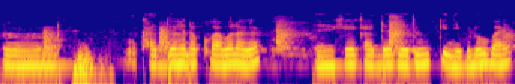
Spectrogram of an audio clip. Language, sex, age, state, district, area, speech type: Assamese, female, 30-45, Assam, Majuli, urban, spontaneous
